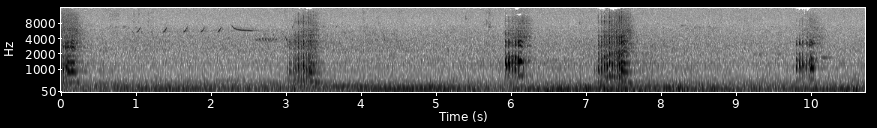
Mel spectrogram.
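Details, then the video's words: Sandhill cranes call in several brief rattling bursts spread over ten seconds, with faint high chirps from a small bird early on and a low droning hum throughout. "Sandhill Cranes Calling"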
